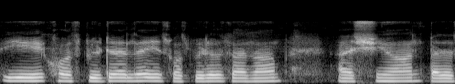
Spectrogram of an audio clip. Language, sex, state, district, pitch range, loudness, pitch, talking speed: Hindi, male, Uttar Pradesh, Jyotiba Phule Nagar, 145-160 Hz, -13 LUFS, 155 Hz, 130 wpm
